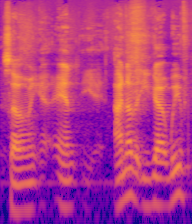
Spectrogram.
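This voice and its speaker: A man's voice: fairly low pitch, fairly quick. A man co-hosting a casual board game chat who halts and repeats words as he finds his point.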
